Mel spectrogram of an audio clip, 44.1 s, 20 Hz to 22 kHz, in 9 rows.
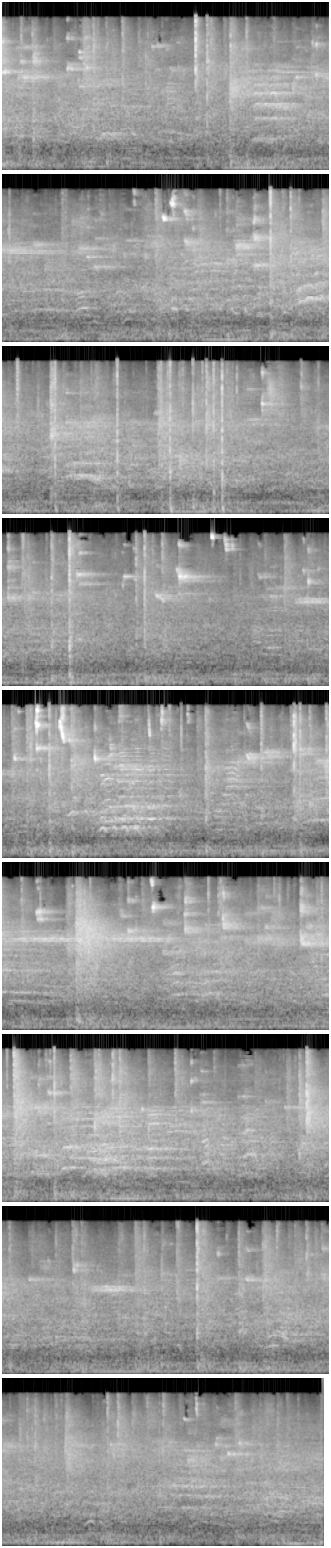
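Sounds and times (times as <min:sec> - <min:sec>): ball bouncing on court floor: 0:08.8 - 0:13.6, 0:15.4 - 0:17.5, 0:19.0 - 0:21.0, 0:22.2 - 0:22.9, 0:33.8 - 0:34.5, 0:36.3 - 0:41.1.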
